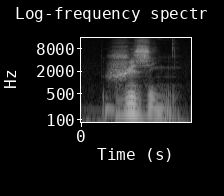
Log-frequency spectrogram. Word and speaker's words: жизнь: In Russian, when you see a cluster of consonants one after another, pronounce each consonant in the order that you see them. So in this case, жизнь. And with that enye, without that enye, it would be жизнь. But with that symbol at the end, жизнь.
